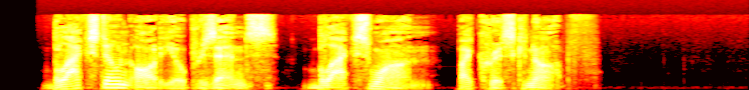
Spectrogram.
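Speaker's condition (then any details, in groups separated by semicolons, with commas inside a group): No condition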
